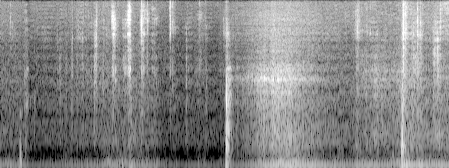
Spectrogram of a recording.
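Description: Mostly near silence, with a few faint clicks and a sharper click a little past two seconds in, followed by about a second of faint whirring from a small electric screwdriver driving a screw into the laptop.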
